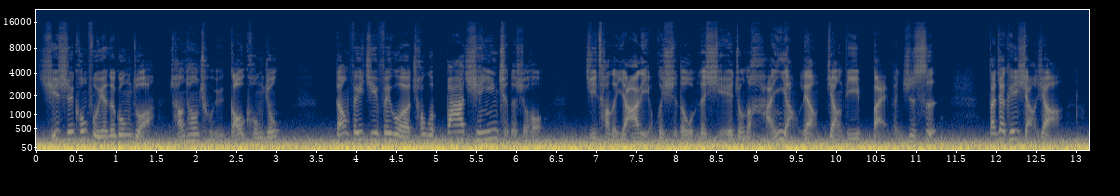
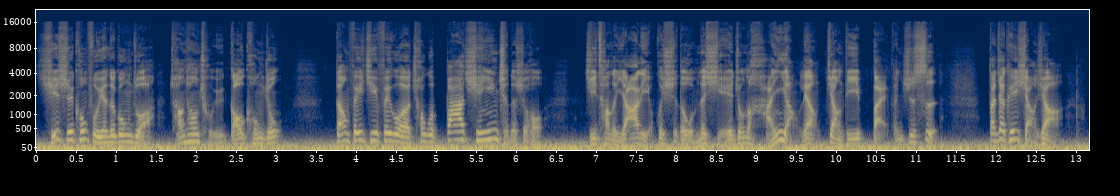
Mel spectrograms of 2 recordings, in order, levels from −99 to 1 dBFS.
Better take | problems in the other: second | low rumble; loud; throughout; 1 dB below the speech; faint in the second

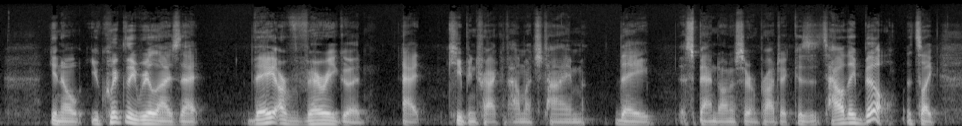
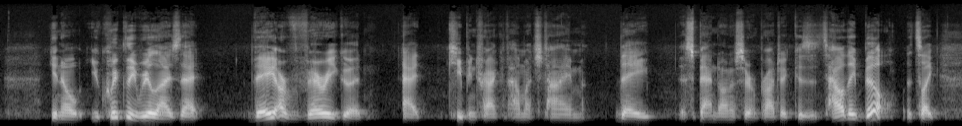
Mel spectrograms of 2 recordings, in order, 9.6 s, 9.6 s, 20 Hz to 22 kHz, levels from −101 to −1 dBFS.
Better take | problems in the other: first | thin; very; fading below 300 Hz

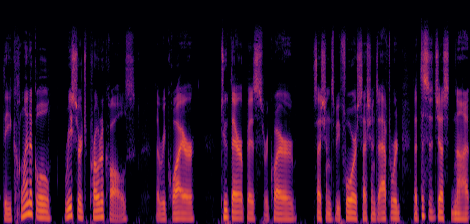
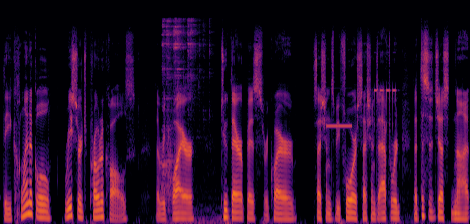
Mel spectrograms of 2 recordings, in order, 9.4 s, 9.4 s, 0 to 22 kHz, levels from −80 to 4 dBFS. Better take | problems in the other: first | jangling keys; noticeable; at 3 s; peak 6 dB below the speech // phone ringing; noticeable; at 6.5 s; peak 8 dB below the speech // alarm; noticeable; at 7.5 s; peak 8 dB below the speech

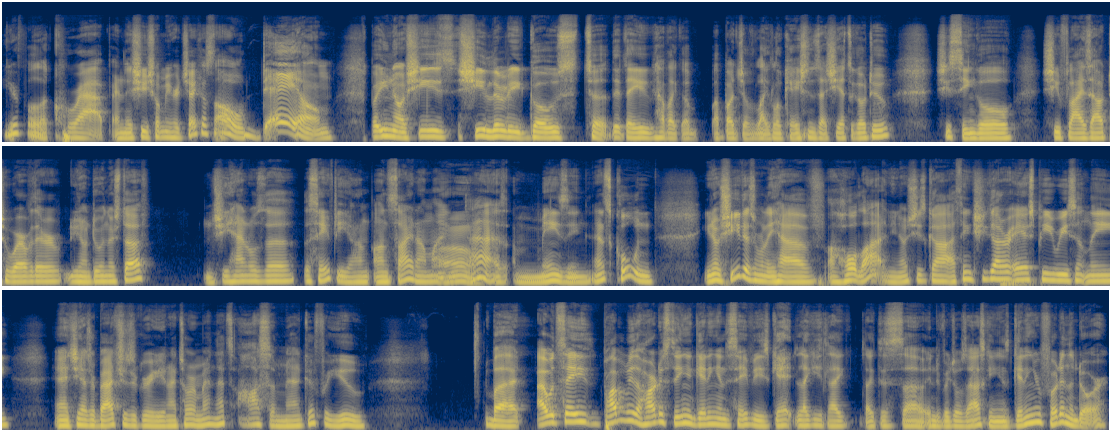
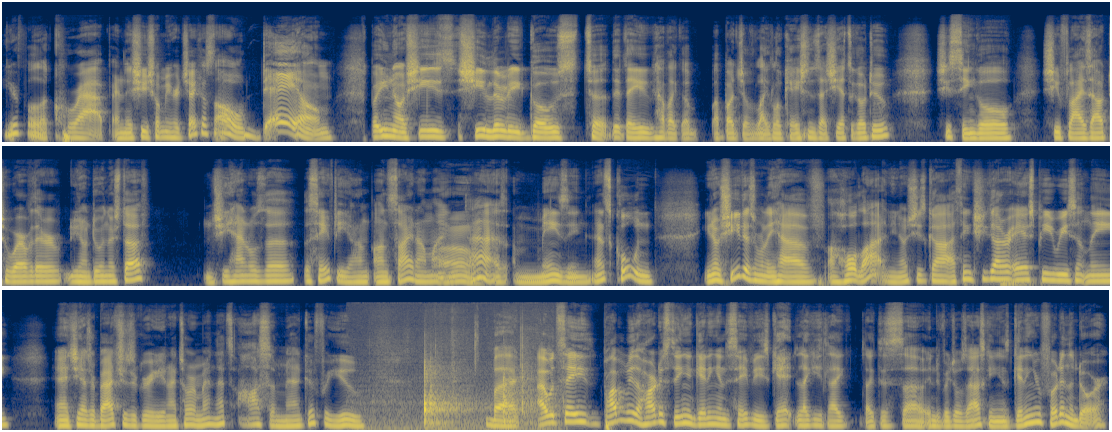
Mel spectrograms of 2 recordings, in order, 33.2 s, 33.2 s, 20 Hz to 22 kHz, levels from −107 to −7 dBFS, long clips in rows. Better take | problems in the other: first | footsteps; loud; from 26 to 27 s; peak 1 dB above the speech

